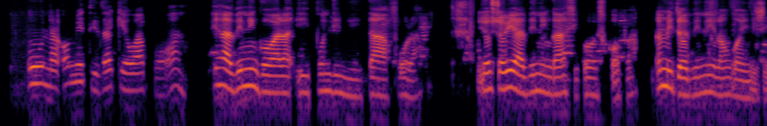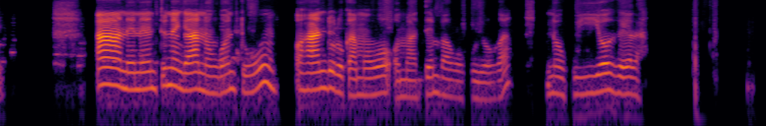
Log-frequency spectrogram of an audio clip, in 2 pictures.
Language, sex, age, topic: Oshiwambo, female, 18-24, finance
